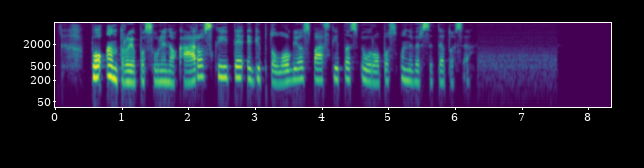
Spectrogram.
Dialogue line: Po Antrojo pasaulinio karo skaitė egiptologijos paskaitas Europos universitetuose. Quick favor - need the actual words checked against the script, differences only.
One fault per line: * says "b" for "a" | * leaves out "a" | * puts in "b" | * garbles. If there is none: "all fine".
all fine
